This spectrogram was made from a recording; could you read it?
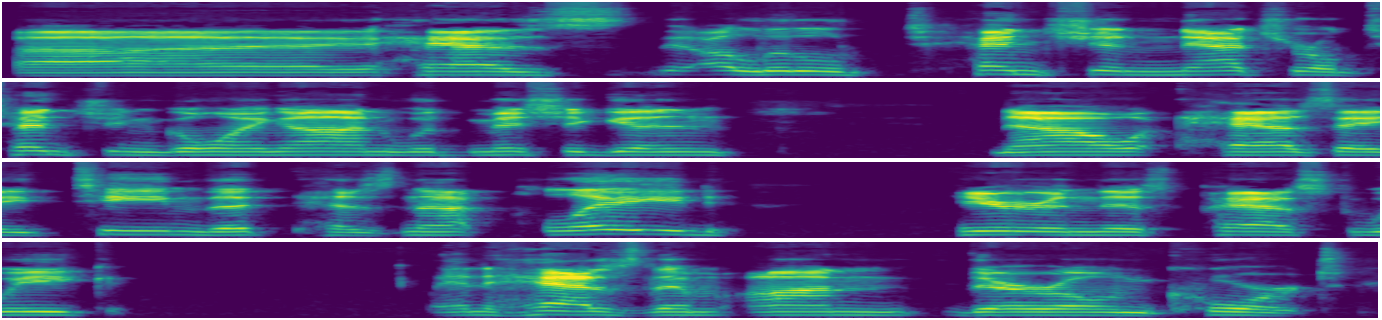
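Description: A man's voice: a little high, little pitch movement, takes it slowly, sharp tone, clean tone. A man hosting a sports talk podcast and putting questions to his guest. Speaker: podcast host.

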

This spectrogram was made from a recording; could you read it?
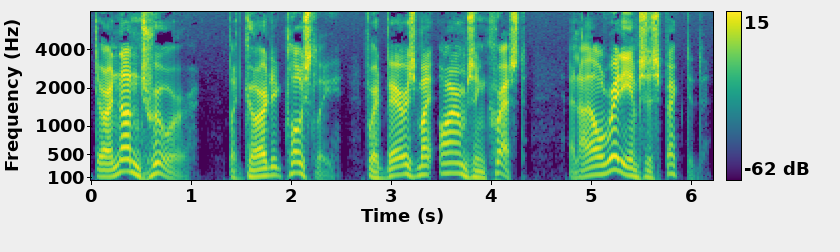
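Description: A man reading a story, playing a huge, suave marquis who speaks in a grand but softened, courtly way. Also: mid-range voice, very animated, normal speed, no room sound, studio quality. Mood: courtly, cautious. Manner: great voice softened by habit, courtly.

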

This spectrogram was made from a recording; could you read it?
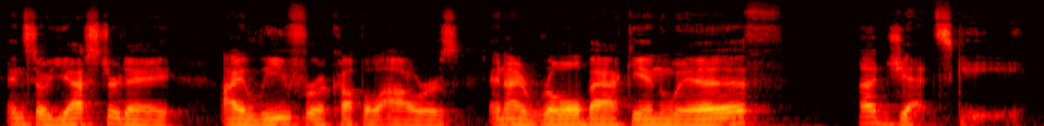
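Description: Man, podcast host, medium pitch, casual comedic storyteller, profane, exasperated, acts out conversations. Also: fairly even intonation, slow. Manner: profane, exasperated retelling with acted-out dialogue.

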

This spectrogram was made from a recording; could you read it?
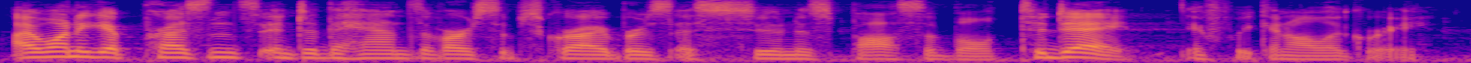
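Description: An actress playing an embattled, proud company founder in an audio drama, controlled and cutting. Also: female voice, deep voice, expressive, fast talker. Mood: composed, firm. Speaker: actor. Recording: music behind the voice.

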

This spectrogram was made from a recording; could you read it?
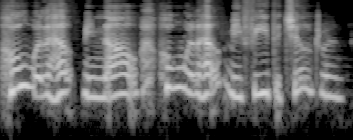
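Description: A woman voicing a desperate village woman who pleads in a high voice with those around her. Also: measured pace, a little mellow, no echo, muffled recording. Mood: begging. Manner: high, begging, breathless pleas.

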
